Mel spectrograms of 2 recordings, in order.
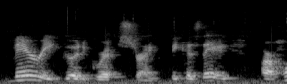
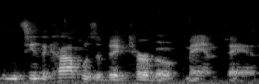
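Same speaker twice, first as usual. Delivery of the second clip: ordinary talk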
